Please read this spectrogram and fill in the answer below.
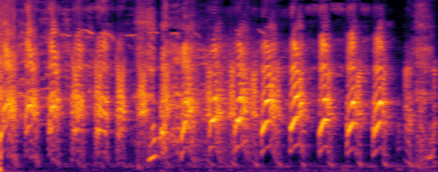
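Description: Laughter in quick, even bursts, about four or five a second, breaking out at the punchline of a dirty joke.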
